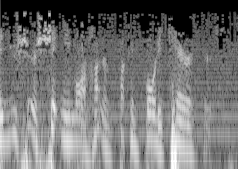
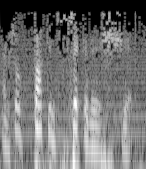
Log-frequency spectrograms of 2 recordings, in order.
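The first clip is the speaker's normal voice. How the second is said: ordinary talk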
